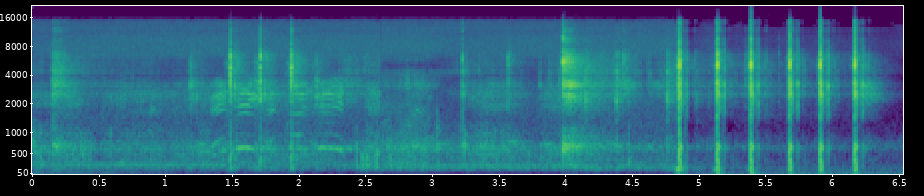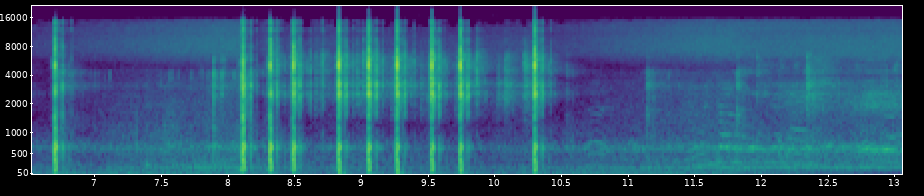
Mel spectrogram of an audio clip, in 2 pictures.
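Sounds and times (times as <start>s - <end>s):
airsoft gun shots: 4.0s - 6.9s, 8.1s - 10.5s.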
